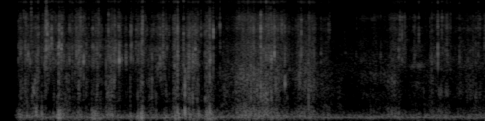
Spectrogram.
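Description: Plastic jelly cups clatter and rustle as hands sort through them.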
